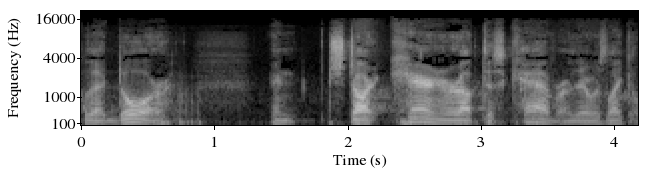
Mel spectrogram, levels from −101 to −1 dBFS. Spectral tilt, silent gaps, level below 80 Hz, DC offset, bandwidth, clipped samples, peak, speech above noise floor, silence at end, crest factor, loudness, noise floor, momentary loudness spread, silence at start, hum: -2 dB/octave; none; -70 dBFS; under 0.1%; 16 kHz; under 0.1%; -14 dBFS; 27 dB; 0 s; 22 dB; -33 LUFS; -62 dBFS; 20 LU; 0 s; none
